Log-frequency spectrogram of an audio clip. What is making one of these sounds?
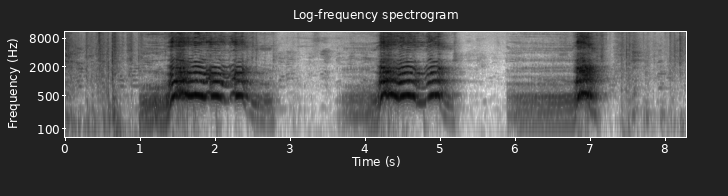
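A large dog howls loudly in long, wavering cries.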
